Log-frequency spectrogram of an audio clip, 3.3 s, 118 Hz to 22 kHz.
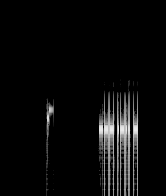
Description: Morse code, heard as a keyed tone, about 46 wpm, 700 Hz. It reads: OLT
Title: Multi-letter Phonemes Quick Fire 45wpm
